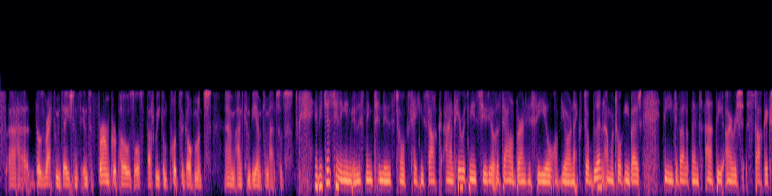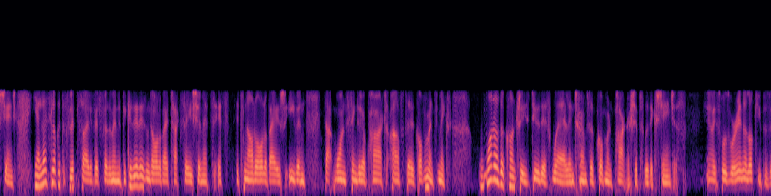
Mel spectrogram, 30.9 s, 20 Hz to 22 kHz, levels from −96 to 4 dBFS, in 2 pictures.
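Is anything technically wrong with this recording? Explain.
Yes. Throughout the speech there is heavy Codec 2 vocoder damage. The decoder rebuilds the voice from sine waves driven by pitch, voicing, energy and a spectral envelope, discarding the original waveform. The result is a robotic, buzzy voice with nothing above 3.8 kHz, consistent with the 3.2 kbit/s mode. Unlike a band-limited or ordinary low-bitrate codec, which smears or warbles real audio, this is resynthesis.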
